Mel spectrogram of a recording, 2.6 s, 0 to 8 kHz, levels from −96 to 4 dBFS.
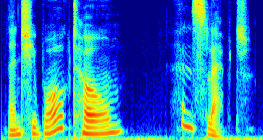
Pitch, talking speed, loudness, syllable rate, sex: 165 Hz, 135 wpm, -19 LUFS, 3.8 syllables/s, male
